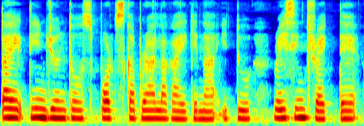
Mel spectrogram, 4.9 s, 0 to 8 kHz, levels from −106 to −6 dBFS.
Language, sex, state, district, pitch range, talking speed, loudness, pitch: Nagamese, female, Nagaland, Dimapur, 185-205 Hz, 135 wpm, -15 LUFS, 195 Hz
